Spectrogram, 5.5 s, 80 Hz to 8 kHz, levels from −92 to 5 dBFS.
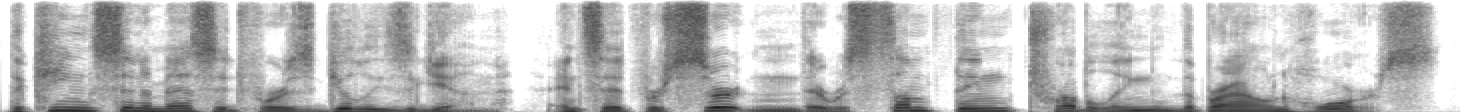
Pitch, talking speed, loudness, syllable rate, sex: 130 Hz, 220 wpm, -19 LUFS, 5.8 syllables/s, male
